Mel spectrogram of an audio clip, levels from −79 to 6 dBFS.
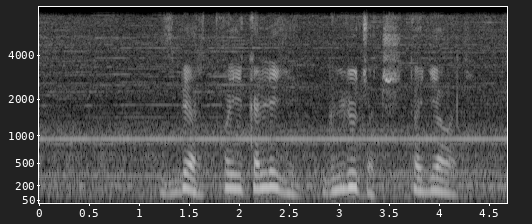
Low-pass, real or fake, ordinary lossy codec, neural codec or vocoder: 7.2 kHz; real; Opus, 64 kbps; none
